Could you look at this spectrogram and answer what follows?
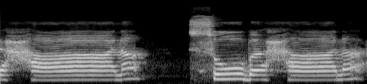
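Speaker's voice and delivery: हाना with a long, held "haa"; drawn-out सुबहाना, every syllable distinct; clear "haa". Shown as a demonstration. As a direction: say सुबहाना slowly, never dropping the ha. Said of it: "हा अक्सर miss हो जाता है".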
